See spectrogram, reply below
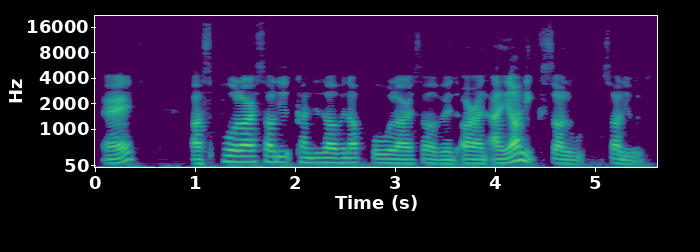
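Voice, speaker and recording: A man teaching an online lesson informally, his speech slightly muffled by a sore mouth, often checking in with short tag questions. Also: mid-range voice. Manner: didactic, frequent check-in tags like "right?" and "okay?". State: sore mouth from an emerging wisdom tooth. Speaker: chemistry teacher. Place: online class over screen share.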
